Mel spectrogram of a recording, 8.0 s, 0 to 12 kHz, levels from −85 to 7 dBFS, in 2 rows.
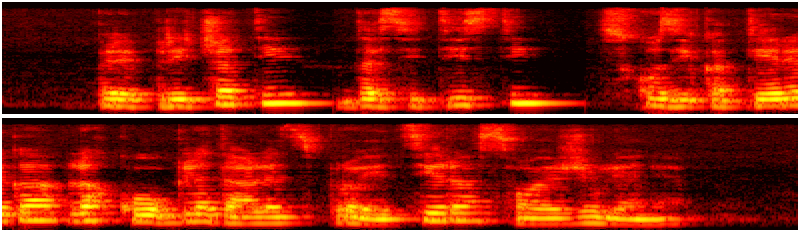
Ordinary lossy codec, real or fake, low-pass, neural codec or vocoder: AAC, 48 kbps; real; 9.9 kHz; none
